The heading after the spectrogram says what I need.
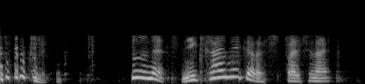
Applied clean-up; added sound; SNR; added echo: neural mask model RNNoise.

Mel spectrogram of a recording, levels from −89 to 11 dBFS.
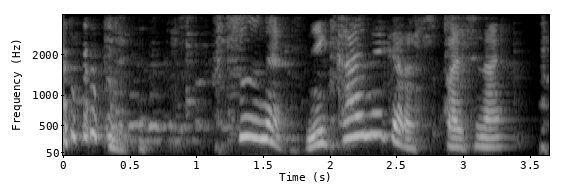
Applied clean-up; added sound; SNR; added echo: classical method log-MMSE.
